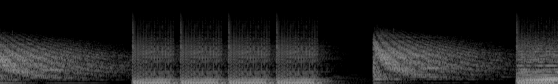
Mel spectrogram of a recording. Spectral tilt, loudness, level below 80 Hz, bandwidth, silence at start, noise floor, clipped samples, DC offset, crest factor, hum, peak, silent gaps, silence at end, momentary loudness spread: -6 dB/octave; -35 LUFS; -40 dBFS; 14 kHz; 0 s; -55 dBFS; under 0.1%; under 0.1%; 16 dB; none; -18 dBFS; none; 0 s; 13 LU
